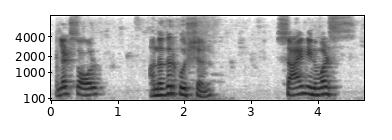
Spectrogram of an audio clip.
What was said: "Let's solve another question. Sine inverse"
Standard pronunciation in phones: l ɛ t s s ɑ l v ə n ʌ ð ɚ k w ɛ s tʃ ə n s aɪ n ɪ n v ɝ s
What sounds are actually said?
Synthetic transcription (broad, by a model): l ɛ t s s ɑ l ə n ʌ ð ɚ k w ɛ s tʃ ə n s aɪ n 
